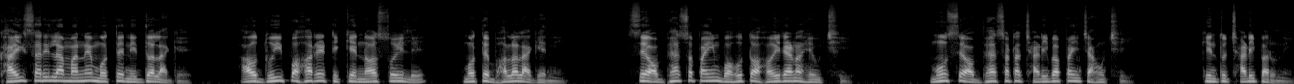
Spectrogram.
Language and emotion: Odia, neutral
